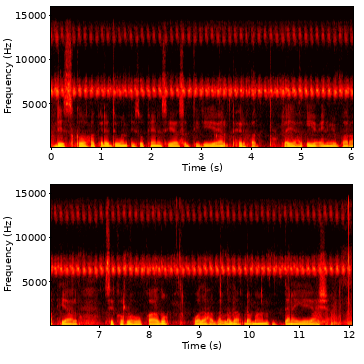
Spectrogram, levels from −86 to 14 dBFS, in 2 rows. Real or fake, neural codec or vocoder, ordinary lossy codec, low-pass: real; none; AAC, 96 kbps; 14.4 kHz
